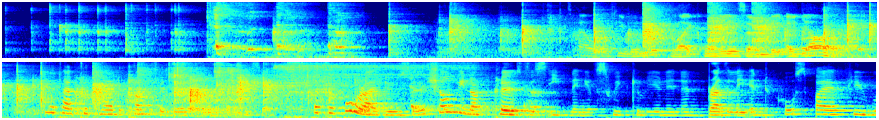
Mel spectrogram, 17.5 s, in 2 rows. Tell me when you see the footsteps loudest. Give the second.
11 s.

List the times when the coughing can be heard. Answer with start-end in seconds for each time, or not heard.
2.1-3.6, 8.2-8.8, 12.8-14.3.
